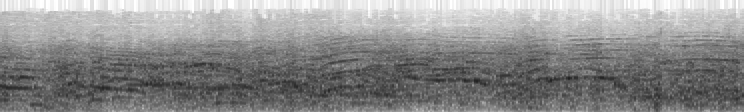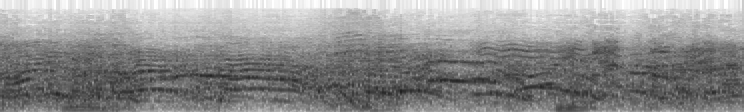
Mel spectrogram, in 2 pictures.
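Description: A dense crowd of Black Friday shoppers fills the air with overlapping chatter and shouts, a steady, loud hubbub of many voices with no single speaker standing out.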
